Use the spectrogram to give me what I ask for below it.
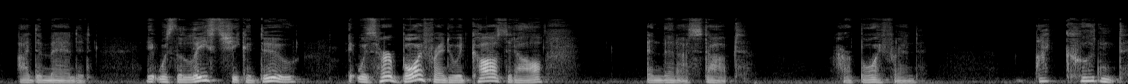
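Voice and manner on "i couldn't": hushed, quiet, desperate, slightly high-pitched voice. Narrator reads a woman refusing a demand, quiet, desperate voice. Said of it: "she said in a quiet, desperate voice".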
